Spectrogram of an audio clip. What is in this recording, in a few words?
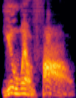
vo chatter positive; strogg infiltrator; frag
